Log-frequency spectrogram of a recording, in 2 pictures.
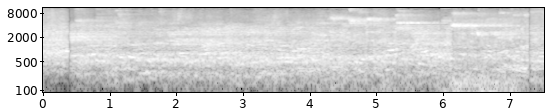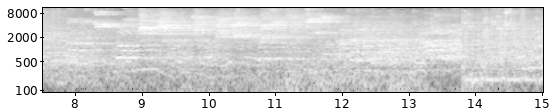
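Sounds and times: echoing voices: 0.0s - 15.0s
sneakers squeaking: 4.2s - 7.3s, 7.9s - 13.2s, 13.8s - 14.9s.

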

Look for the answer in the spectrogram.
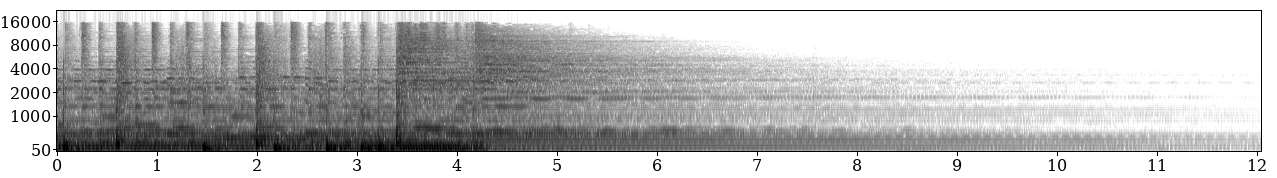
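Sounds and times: rock band final chord: 0.0s - 7.5s
cymbal wash: 0.0s - 8.8s.

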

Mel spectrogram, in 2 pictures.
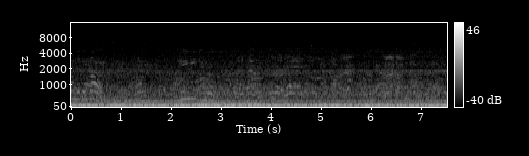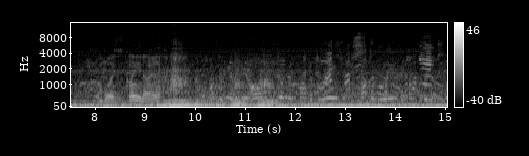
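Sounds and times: car engines running slowly: 0.0s - 15.0s
faint crowd chatter: 0.0s - 15.0s.

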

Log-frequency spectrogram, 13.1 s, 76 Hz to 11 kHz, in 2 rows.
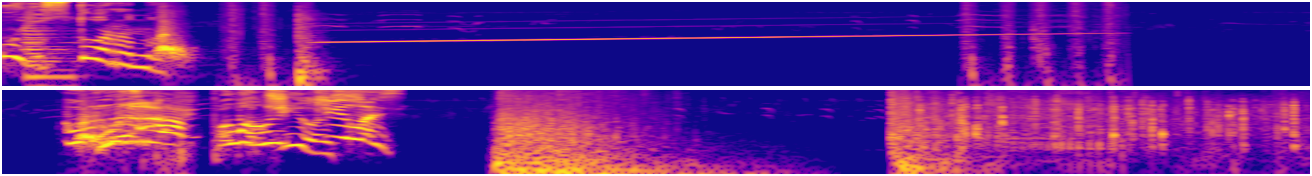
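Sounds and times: rising slide whistle tone: 1.6s - 5.6s.

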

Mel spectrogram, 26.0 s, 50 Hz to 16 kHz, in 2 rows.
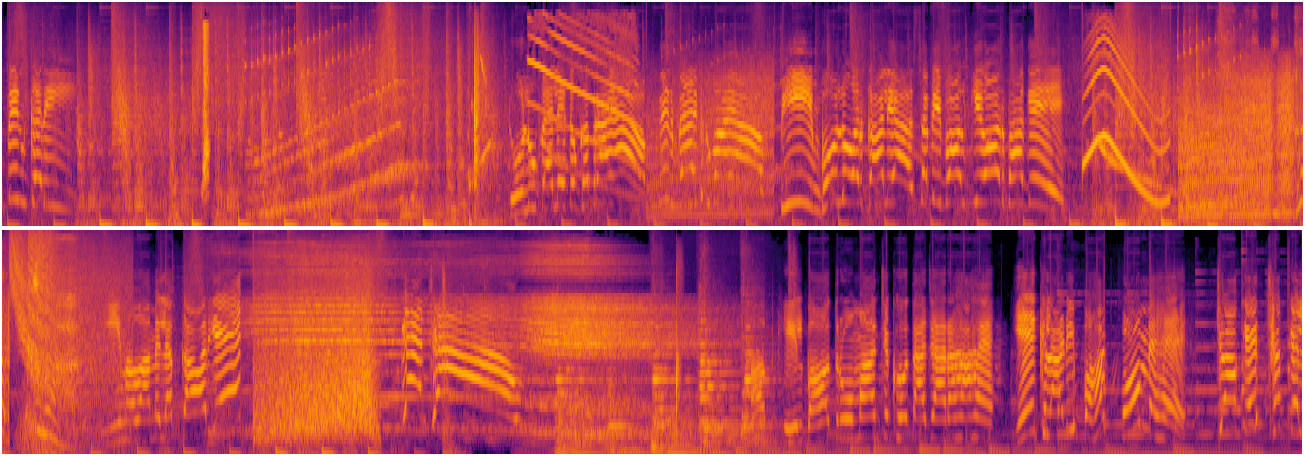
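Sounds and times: cartoon background music: 0.1s - 15.5s, 16.7s - 21.7s
whistle-like glides: 10.8s - 11.8s
whooshing rushes: 15.4s - 17.0s.

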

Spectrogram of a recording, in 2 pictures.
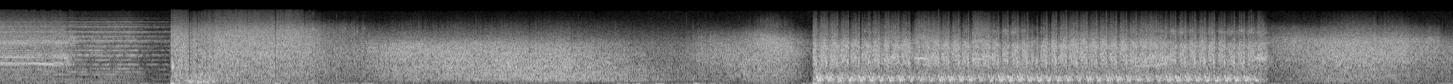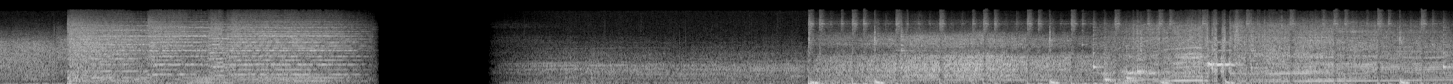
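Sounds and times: automatic rifle fire: 8.2s - 12.7s.

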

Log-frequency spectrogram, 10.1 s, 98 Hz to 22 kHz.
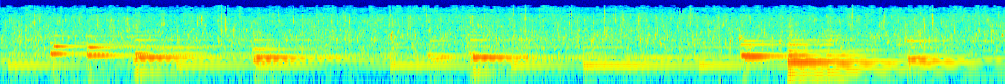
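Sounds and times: slow soft piano music: 0.0s - 10.0s
trickling dripping water: 0.0s - 10.0s.

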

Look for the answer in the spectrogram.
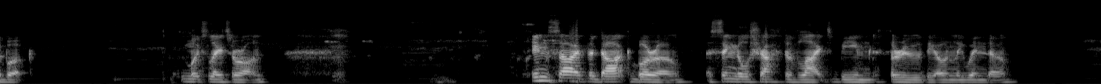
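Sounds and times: person breathing in: 2.9s - 3.5s.

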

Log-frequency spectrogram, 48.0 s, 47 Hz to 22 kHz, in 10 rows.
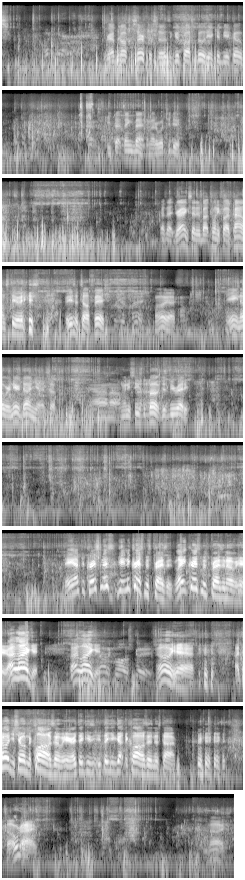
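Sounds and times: water lapping against boat hull: 0.0s - 48.0s
fishing reel ratchet clicking: 1.7s - 4.7s, 8.5s - 12.7s, 13.4s - 17.6s, 18.2s - 21.4s, 22.3s - 27.1s, 28.4s - 30.7s, 34.5s - 35.5s, 44.0s - 46.6s.

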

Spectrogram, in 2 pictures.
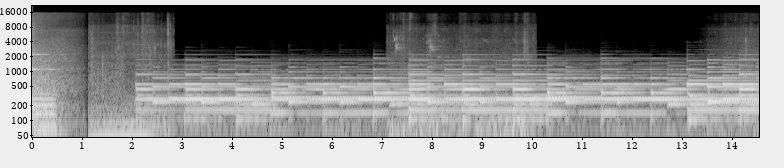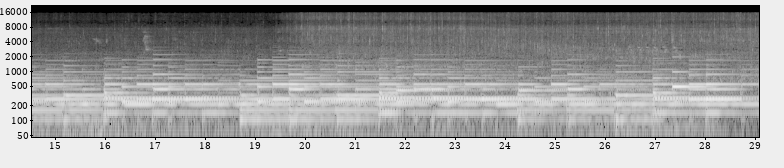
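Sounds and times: soft piano music: 1.9s - 29.0s
river water rushing: 14.5s - 29.0s.

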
